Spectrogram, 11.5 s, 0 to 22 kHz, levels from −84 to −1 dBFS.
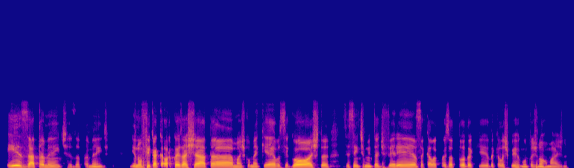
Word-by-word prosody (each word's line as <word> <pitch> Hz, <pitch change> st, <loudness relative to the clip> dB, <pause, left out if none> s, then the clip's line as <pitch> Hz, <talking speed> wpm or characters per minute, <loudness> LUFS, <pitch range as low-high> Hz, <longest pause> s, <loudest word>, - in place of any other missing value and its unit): Exatamente, 165 Hz, -, +3 dB
exatamente. 140 Hz, -3 st, -7 dB, 0.4 s
E 145 Hz, -, -6 dB
não 155 Hz, +1 st, +1 dB
fica 160 Hz, +1 st, +2 dB
aquela 155 Hz, 0 st, +3 dB
coisa 155 Hz, 0 st, +3 dB
chata: 75 Hz, -, +2 dB, 0.4 s
"Ah, -, -, -2 dB
mas 155 Hz, -2 st, -5 dB
como -, -, -9 dB
é 145 Hz, -, -6 dB
que 140 Hz, +4 st, -9 dB
é? 160 Hz, +1 st, +1 dB
Você 145 Hz, -, -10 dB
gosta? 150 Hz, -3 st, +4 dB, 0.3 s
Você 125 Hz, -, -13 dB
sente 145 Hz, +4 st, -6 dB
muita 135 Hz, -2 st, -2 dB
diferença?" 150 Hz, +5 st, -1 dB
Aquela 165 Hz, 0 st, -4 dB
coisa 160 Hz, -1 st, -5 dB
toda 145 Hz, 0 st, 0 dB
aqui 135 Hz, -2 st, -10 dB
daquelas 125 Hz, 0 st, -9 dB
perguntas 120 Hz, -3 st, -7 dB
normais, 115 Hz, -7 st, -6 dB
né. 95 Hz, -, -17 dB
145 Hz, 145 wpm, -20 LUFS, 125-160 Hz, 0.4 s, gosta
